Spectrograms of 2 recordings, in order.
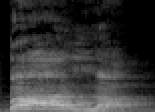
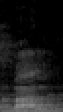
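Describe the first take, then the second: First: The word is said as two syllables. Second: The word is said as one syllable. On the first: The speaker calls it right. "ça s'est prononcé Bala" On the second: The speaker calls it wrong. "ça ne se prononçait pas comme ça, Baal"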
